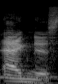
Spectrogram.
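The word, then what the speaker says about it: Agnès: There are situations where it is pronounced Agnes, though, isn't it? So, I mean, like... I don't know. I don't know, man. That name gives me a fit, I swear. You can pronounce it both ways, can you not?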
